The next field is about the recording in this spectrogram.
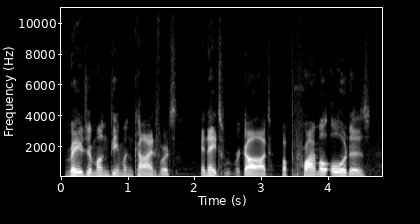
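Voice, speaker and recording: A man at a very slow pace with ordinary pitch variation, dry, close sound with no echo, and music in the background. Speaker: gamer reading in-game lore entries. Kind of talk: reading game lore text aloud. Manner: occasional stuttering and hesitations.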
